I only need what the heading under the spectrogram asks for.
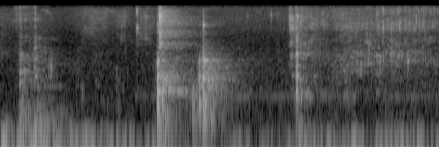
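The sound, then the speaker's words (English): Food with pieces of chicken and meat is moved from a pot into a serving bowl, giving a couple of soft clinks and scrapes against the dish with faint wet shuffling between them. “Let me just put this in a bowl to serve.”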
